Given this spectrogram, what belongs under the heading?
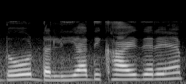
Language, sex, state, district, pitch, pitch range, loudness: Hindi, female, Jharkhand, Deoghar, 225 Hz, 215-235 Hz, -15 LUFS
